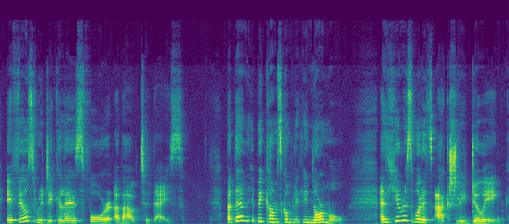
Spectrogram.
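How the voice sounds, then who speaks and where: A woman's voice: medium pitch, fairly bright tone. A woman, an English coach giving a direct, encouraging spoken lesson. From Poland. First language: Polish. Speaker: English coach and TEFL teacher.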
